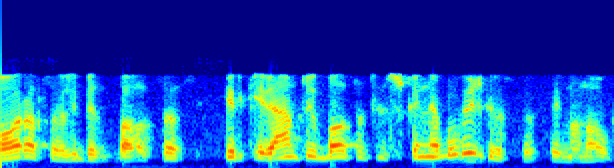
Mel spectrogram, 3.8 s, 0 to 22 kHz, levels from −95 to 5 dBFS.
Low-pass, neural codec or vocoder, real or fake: 5.4 kHz; none; real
